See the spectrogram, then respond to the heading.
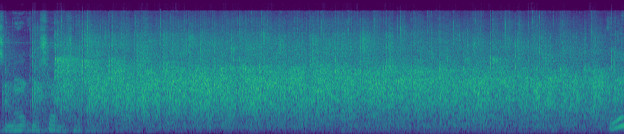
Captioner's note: applause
